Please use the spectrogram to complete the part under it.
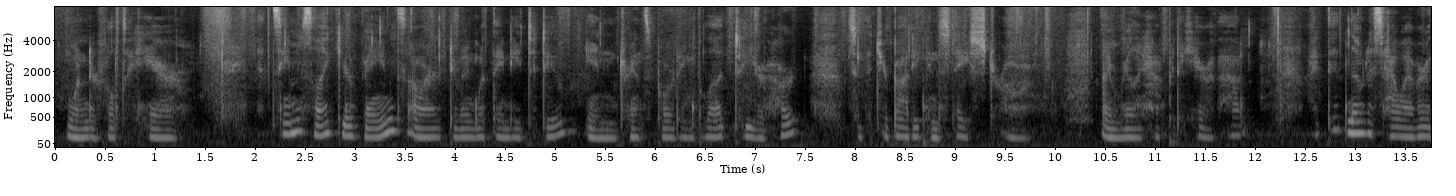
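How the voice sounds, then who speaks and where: A woman whispering gently and reassuringly in an ASMR roleplay, acting as a calm, kindly alien doctor, close to the microphone. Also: deep voice, background noise. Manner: soothing, gentle, reassuring, unhurried. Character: kindly, calm female alien space doctor examining a human. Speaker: ASMR performer playing an alien space doctor.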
